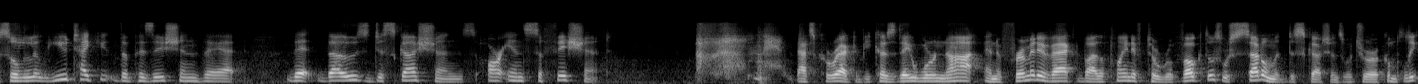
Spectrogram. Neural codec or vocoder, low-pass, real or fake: codec, 16 kHz, 0.7 kbps, FocalCodec; 7.2 kHz; fake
